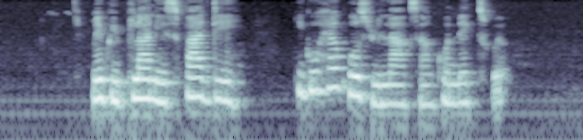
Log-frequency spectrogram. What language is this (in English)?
Nigerian Pidgin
